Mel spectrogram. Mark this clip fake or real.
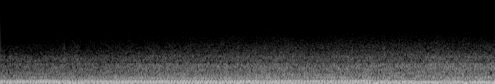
real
